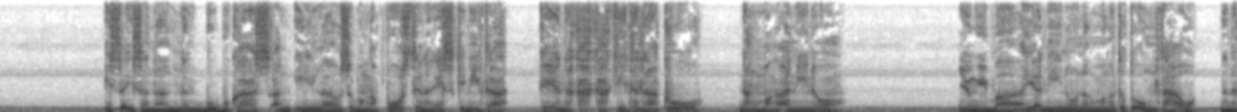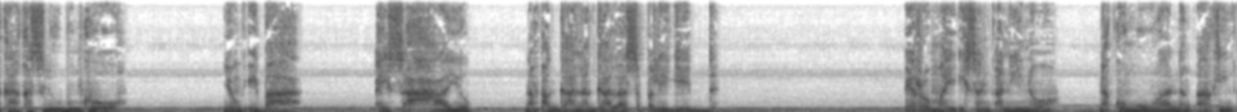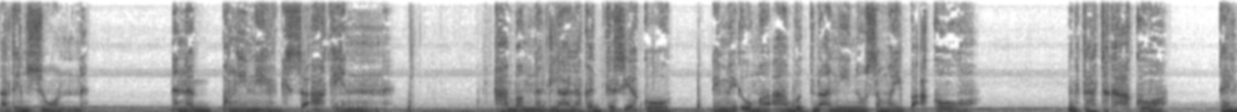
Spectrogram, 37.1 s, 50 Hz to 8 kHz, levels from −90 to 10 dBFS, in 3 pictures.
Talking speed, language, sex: 105 wpm, Filipino, male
